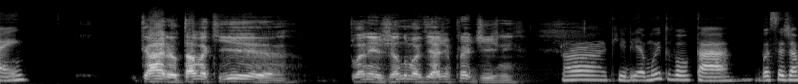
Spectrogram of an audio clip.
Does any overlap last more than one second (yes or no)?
no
